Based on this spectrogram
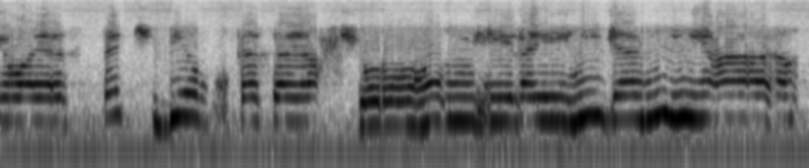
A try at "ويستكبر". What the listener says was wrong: رقق الراء. ويستكبر.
